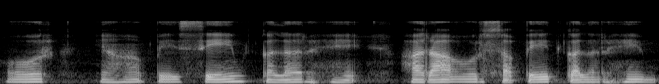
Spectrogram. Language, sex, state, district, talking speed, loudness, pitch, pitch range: Hindi, male, Punjab, Fazilka, 100 wpm, -22 LUFS, 110 Hz, 110-120 Hz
